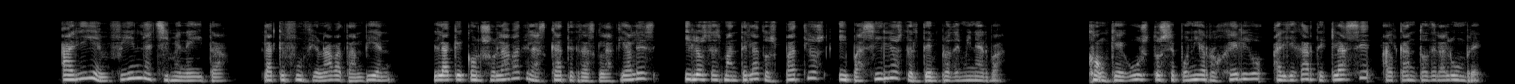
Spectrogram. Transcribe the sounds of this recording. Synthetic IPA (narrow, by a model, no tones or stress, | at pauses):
aʎie̞ɱfinlat͡ʃimẽ̞ne̞it̪a | lʔake̞funθjo̞naβat̪ambje̞n | lake̞ko̞nso̞laβaðe̞laskat̪e̞ðɾazɣlaθjale̞s | ilo̞zðe̞zmãnt̪e̞laðo̞spat̪jo̞sipasiʎo̞zðe̞lt̪e̞mplo̞ð̞e̞mĩne̞ɾβa | ko̞ŋke̞ɣ̞ust̪o̞se̞po̞niaro̞xe̞ljoalʎe̞ɣaɾðe̞klase̞alkant̪o̞ð̞e̞lalumbɾe̞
